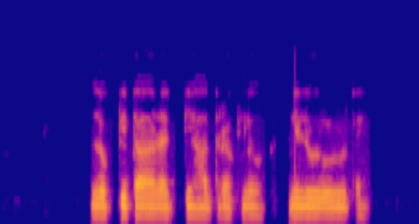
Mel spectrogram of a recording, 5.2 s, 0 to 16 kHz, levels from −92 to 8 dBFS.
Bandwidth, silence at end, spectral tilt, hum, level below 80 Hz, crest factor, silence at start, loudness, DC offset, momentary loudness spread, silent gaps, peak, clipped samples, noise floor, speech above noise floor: 4.2 kHz; 0.65 s; -10.5 dB/octave; none; -58 dBFS; 18 dB; 1.15 s; -19 LUFS; under 0.1%; 13 LU; none; -2 dBFS; under 0.1%; under -90 dBFS; over 72 dB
